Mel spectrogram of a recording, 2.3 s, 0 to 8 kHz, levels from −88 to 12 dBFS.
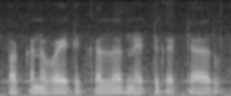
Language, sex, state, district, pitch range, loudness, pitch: Telugu, male, Telangana, Mahabubabad, 120-135 Hz, -16 LUFS, 125 Hz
